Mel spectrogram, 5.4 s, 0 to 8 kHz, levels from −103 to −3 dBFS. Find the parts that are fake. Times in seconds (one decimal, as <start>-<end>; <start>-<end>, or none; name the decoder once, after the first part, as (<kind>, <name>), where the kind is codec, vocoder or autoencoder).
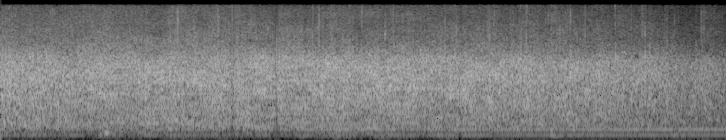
0.5-3.7 (codec, SNAC)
